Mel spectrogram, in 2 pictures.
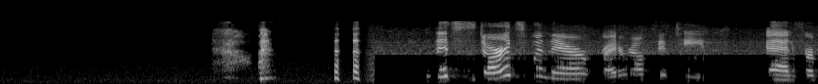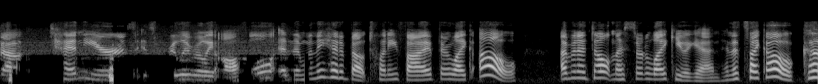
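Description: From 3.65 to 4.79 s, a faint second voice sits under the speech, about 25 dB down. This is the other side's voice leaking through. It is likely loudspeaker echo that the echo canceller left in the microphone signal. It returns at 5.13 to 5.49 s and 5.83 to 7.64 s at the same faint level.

From 4.23 to 7.09 s, the main speech dips by up to about 20 dB, for around 2 s in total. This is speech suppressed in double talk. With both sides talking, the canceller likely mistook the talker for echo and turned everything down.

The second suppression runs from 7.64 to 11.31 s. It is deeper, about 25 dB at worst, for roughly 3 s in total. The leakage grows here too. It is about 15 dB down at 7.97 to 8.68 s and only about 5 dB down at 8.99 to 10.14 s, nearly matching the talker. A last faint scrap comes at 10.56 to 10.88 s.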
